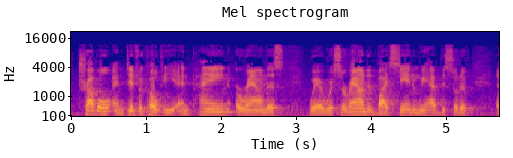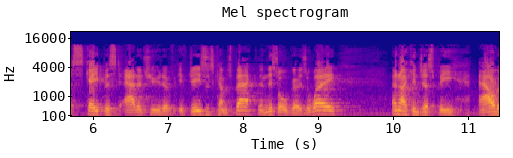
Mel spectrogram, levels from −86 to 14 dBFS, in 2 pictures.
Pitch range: 115-155 Hz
